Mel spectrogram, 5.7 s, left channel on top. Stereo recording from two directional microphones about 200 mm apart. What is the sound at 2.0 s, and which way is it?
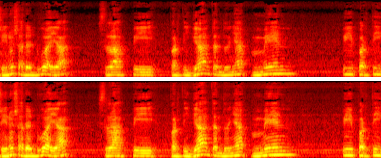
Speech, 35° right (ahead or behind).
